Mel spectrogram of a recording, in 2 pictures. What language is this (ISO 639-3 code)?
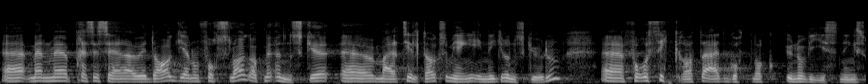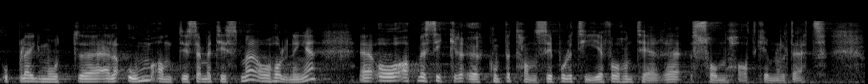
nor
